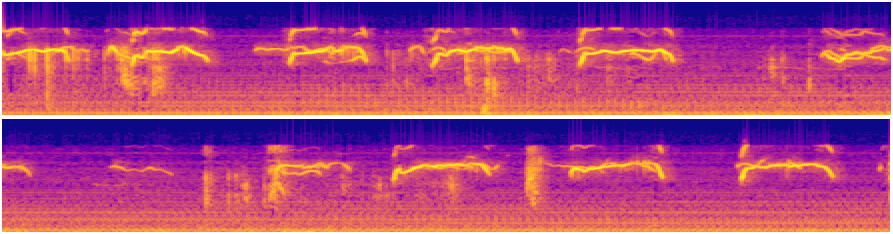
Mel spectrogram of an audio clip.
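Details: Common kestrel at a nest in a ventilation hole of a traditional field barn above Hubberholme, Langstrothdale, Yorkshire Dales: repeated arched, slurred whining calls, roughly one a second, over a steady low hum.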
